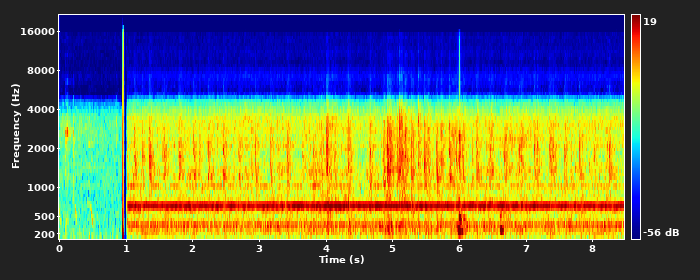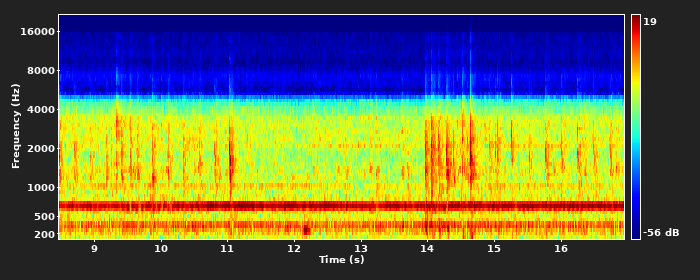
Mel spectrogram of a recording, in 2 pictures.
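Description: Electric treadmill running: a steady motor whine holding two tones, with faint rapid ticking. It starts abruptly about a second in.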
